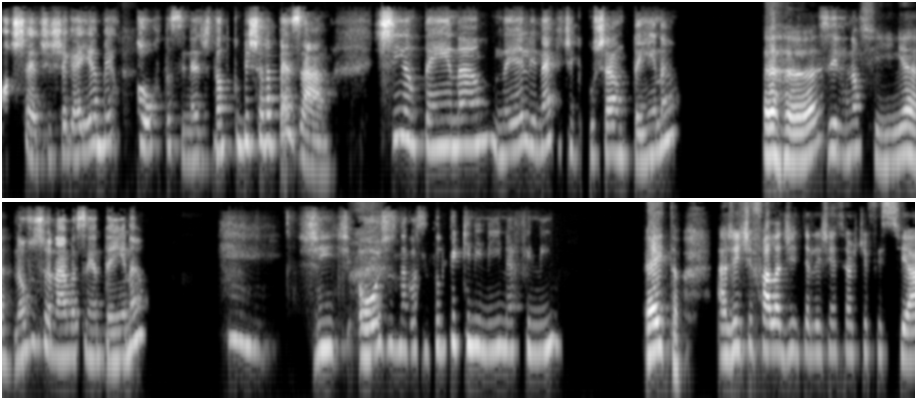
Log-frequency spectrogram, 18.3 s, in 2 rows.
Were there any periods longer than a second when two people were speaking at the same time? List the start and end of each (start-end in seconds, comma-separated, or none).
none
